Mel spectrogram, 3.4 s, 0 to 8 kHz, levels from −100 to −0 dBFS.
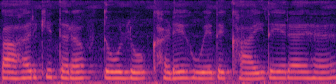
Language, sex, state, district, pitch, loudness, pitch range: Hindi, female, Uttar Pradesh, Deoria, 225 Hz, -36 LUFS, 220-225 Hz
